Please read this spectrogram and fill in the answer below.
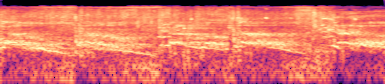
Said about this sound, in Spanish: El sonido es inconfundible. Era su sello en la cancha. Los gritos, para muchos exagerados, hacían parte de la experiencia de ver a María Sharapova en una cancha de tenis.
